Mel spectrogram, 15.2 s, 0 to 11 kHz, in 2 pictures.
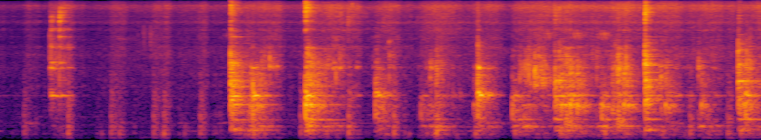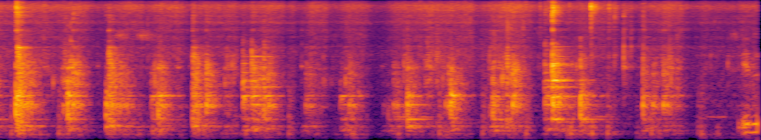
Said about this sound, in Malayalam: നമുക്ക് 1 ടേബിൾ സ്പൂൺ കപ്പലണ്ടി ആദ്യം ഇടാം.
